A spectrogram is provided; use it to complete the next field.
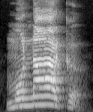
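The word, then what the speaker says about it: monarch: लेकिन जब CH का उच्चारण क हो, क, मोनार्क, बेंच, अंतर को थोड़ा सा समझिएगा।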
